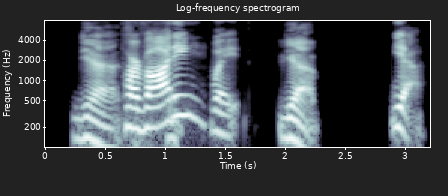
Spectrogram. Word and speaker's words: Parvati: Oh, Parvati, like sorry. Parvati. Oh, yeah. Well, Like, but yes. but people call it poverty.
